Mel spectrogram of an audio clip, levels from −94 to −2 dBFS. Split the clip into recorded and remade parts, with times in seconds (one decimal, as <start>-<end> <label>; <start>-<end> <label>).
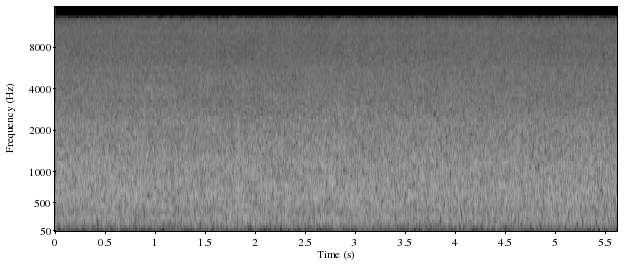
0.0-0.8 recorded; 0.8-2.9 remade; 2.9-5.6 recorded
